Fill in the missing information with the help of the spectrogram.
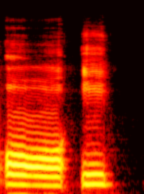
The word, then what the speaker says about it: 多い: O, o, i.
